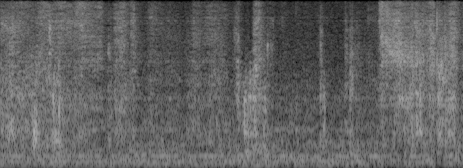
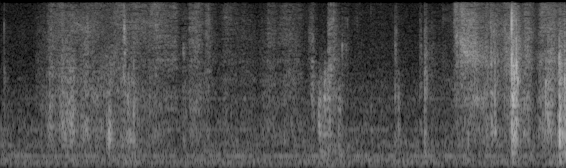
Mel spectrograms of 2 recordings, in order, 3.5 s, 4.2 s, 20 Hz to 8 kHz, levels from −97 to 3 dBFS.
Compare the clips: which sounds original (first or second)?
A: second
